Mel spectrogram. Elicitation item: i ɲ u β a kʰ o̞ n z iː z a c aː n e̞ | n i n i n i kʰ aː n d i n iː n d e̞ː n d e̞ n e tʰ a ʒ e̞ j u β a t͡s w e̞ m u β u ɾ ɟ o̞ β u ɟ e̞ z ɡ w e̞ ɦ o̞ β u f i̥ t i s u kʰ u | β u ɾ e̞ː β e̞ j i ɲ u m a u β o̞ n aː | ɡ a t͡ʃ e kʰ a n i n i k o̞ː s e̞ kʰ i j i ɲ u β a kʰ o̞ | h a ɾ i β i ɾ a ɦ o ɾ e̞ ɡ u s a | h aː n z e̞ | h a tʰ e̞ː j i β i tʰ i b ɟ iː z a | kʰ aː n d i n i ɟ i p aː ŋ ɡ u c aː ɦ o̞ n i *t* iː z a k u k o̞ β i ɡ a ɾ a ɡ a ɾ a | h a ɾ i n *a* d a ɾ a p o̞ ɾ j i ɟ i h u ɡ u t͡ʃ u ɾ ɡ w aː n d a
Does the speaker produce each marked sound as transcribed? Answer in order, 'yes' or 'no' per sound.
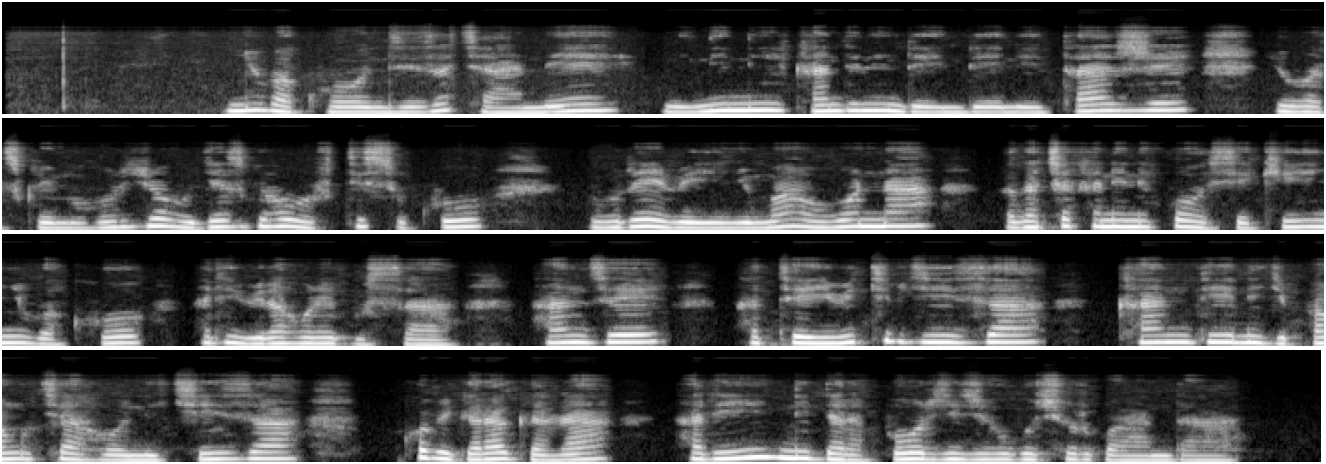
no, no

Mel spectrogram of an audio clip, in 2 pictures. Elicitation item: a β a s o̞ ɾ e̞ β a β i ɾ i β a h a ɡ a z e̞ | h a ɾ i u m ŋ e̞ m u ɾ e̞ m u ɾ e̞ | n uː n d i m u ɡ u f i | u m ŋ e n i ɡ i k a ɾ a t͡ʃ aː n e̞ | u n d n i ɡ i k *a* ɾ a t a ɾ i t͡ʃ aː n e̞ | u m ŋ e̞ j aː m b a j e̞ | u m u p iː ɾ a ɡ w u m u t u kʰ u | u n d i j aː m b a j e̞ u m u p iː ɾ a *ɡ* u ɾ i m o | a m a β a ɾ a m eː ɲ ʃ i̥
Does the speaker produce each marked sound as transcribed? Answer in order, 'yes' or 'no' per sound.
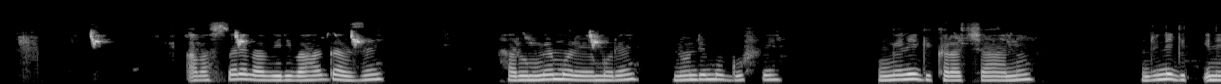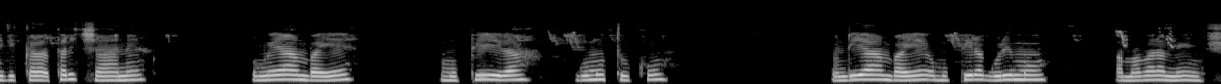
yes, yes

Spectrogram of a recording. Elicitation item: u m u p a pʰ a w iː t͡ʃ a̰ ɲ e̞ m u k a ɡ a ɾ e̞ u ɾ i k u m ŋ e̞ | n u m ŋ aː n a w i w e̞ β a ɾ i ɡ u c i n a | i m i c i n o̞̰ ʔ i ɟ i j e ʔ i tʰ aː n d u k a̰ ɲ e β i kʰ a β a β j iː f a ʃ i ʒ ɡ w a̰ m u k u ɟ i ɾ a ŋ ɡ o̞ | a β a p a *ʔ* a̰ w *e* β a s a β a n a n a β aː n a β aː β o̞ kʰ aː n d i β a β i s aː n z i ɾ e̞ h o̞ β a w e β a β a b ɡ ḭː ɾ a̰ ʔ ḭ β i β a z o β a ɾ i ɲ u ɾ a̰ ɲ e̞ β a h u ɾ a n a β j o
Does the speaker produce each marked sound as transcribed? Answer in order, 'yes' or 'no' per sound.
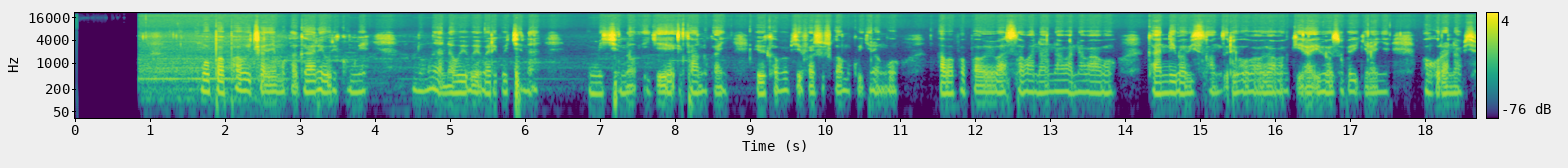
no, yes

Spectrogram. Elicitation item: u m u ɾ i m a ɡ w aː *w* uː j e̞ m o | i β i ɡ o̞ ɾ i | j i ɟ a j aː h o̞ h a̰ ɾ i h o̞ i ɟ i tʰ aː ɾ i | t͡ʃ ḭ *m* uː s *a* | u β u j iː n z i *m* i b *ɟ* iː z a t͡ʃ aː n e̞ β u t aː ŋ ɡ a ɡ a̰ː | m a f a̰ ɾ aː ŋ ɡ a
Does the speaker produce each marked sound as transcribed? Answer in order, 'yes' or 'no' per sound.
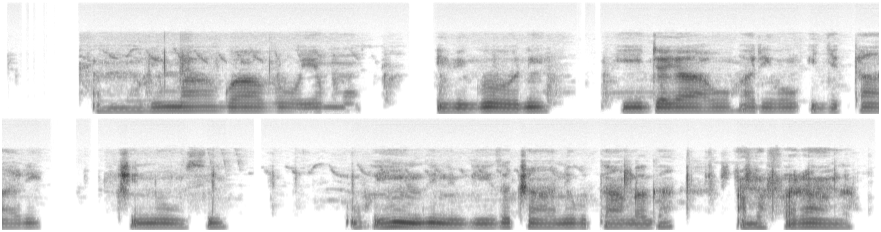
no, no, no, no, no

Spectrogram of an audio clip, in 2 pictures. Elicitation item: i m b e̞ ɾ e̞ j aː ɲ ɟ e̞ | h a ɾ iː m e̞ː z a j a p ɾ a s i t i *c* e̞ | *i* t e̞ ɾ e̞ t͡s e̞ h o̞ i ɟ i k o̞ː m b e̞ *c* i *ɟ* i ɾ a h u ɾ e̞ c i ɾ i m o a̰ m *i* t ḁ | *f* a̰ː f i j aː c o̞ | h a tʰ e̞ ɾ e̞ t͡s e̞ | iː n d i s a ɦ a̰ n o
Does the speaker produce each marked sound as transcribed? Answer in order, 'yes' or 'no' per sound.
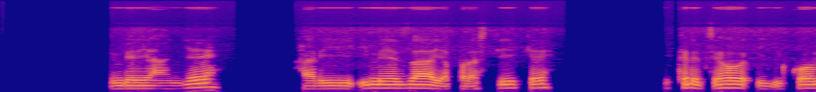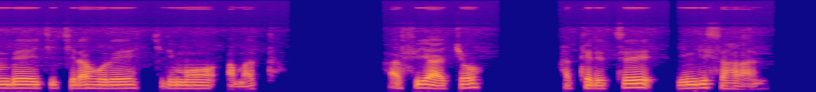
no, yes, yes, no, no, no

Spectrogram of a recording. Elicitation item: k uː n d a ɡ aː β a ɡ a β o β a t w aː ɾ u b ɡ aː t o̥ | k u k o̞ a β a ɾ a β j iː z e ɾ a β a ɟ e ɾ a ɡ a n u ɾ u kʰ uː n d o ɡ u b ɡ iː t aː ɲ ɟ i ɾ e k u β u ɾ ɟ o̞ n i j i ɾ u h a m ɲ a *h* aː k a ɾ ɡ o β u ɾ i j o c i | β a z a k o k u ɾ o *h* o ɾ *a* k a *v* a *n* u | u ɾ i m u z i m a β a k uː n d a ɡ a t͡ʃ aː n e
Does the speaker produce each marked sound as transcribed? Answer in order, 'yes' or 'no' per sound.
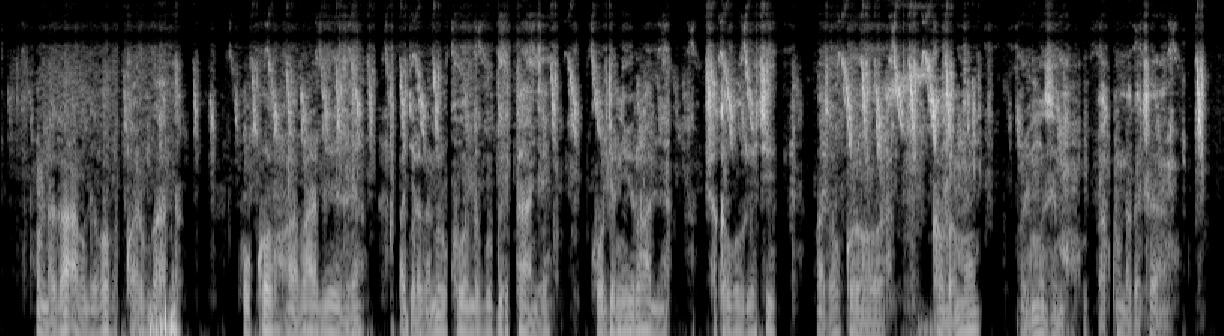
no, yes, yes, yes, no

